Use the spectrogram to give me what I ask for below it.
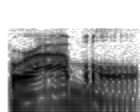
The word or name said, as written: brabble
